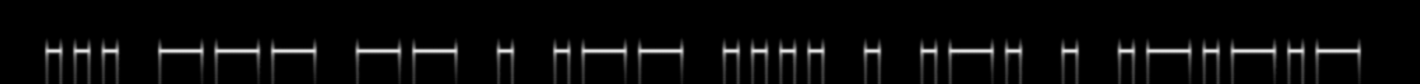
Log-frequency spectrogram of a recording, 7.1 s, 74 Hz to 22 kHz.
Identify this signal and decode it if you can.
Morse code, heard as a keyed tone, about 17 wpm, 700 Hz. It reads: SOMEWHERE.
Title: Sentences from Top 1400 Words 17wpm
